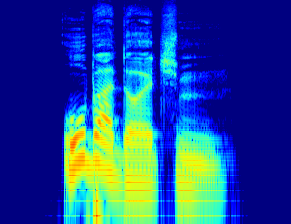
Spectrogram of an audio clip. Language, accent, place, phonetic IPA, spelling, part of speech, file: German, Germany, Berlin, [ˈoːbɐˌdɔɪ̯t͡ʃm̩], oberdeutschem, adjective, De-oberdeutschem.ogg
- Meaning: strong dative masculine/neuter singular of oberdeutsch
